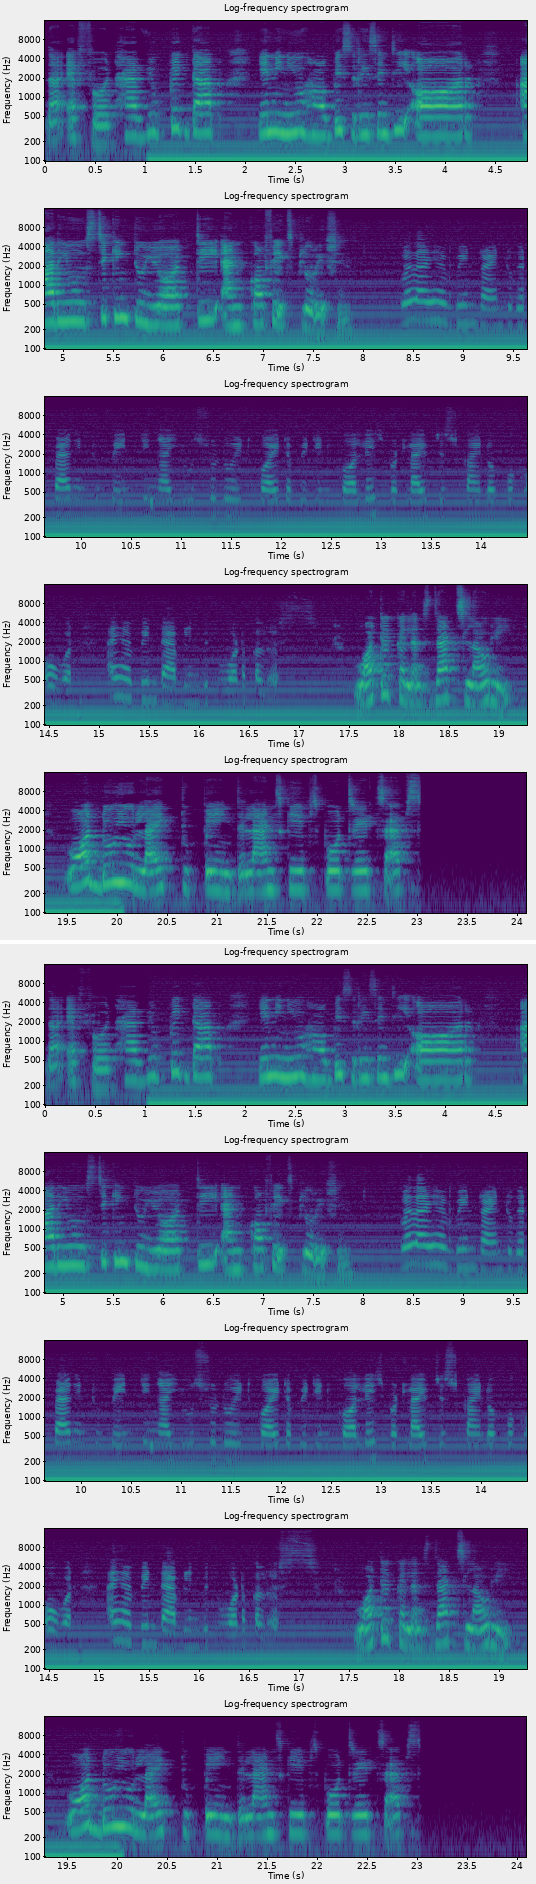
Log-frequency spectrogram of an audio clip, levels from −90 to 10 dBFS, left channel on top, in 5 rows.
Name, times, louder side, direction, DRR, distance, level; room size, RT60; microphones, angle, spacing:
voice 1, 0.0-4.3 4.7-8.0 17.5-19.2 19.5-23.0, left 3 dB, 40° left, 3.8 m, -30 dB
sound 1, 1.0-20.1, equal, ahead, 4.1 m, -22 dB
voice 2, 8.4-10.0 10.3-11.1 11.4-12.0 12.3-13.0 13.3-14.1 14.4-14.7 15.1-16.8, right 3 dB, 35° right, 5.5 m, -40 dB
head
